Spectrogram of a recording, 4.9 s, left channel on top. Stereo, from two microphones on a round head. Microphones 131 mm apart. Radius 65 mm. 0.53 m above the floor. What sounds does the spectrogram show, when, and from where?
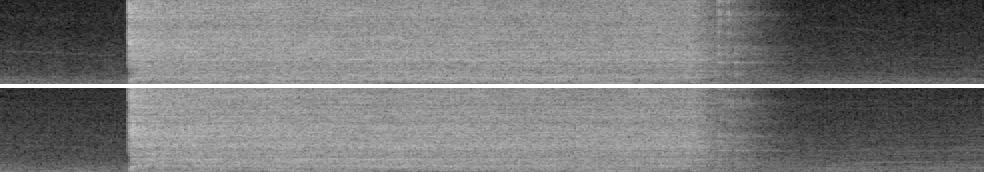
0.6 s a hiss: 35° left (ahead or behind), 3.5 m
3.6 s tapping: 75° left (ahead or behind), 0.9 m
